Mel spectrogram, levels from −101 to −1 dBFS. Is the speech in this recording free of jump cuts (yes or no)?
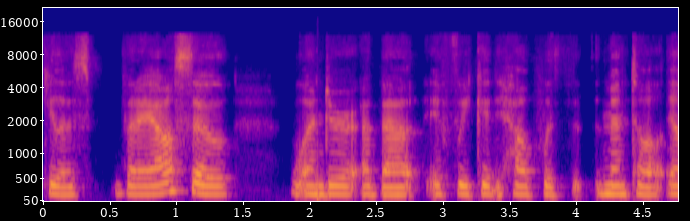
yes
